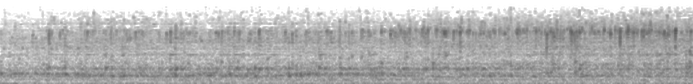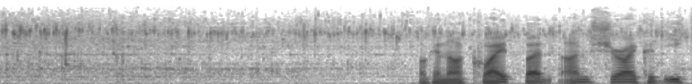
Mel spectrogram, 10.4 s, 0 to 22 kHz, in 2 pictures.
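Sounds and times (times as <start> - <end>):
urinals flushing in a public toilet in London: 0.0 - 10.3
speech: 8.4 - 10.3.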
